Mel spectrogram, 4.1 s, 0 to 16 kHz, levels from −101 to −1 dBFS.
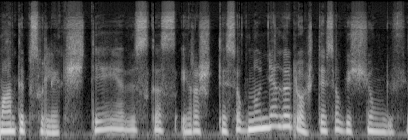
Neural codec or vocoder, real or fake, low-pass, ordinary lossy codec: none; real; 14.4 kHz; Opus, 24 kbps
